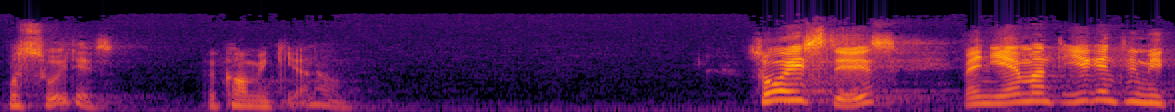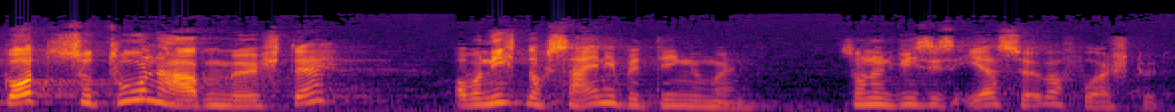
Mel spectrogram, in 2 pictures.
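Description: Male preacher, Austrian accent, high voice, blunt emphatic delivery, colloquial sermon, long hall reverb. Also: big pitch swings, moderate pace, long pauses, bright, forceful tone. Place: large hall, preaching to a seated congregation.

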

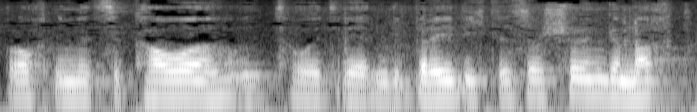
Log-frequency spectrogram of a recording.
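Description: An older man preaching as a guest speaker in a folksy, plain-spoken way, with a Swiss German dialect and a gravelly voice. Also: medium pitch, level tone, moderate pace, dark tone. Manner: folksy, plain-spoken, with homely images and rhetorical questions. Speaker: missionary. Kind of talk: sermon. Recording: slightly dull lo-fi sound.

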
